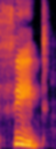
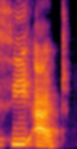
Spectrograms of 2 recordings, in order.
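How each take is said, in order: First: Only the first vowel is sounded, one syllable. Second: Both vowels are sounded as two syllables. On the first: The speaker calls it right. "It's seat" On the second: The speaker calls it wrong. "You don't say C at"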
